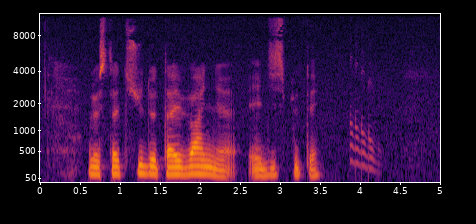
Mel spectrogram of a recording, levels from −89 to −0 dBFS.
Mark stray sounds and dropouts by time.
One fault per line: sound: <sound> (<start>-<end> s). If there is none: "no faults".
sound: chirp (3.9-4.3 s)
